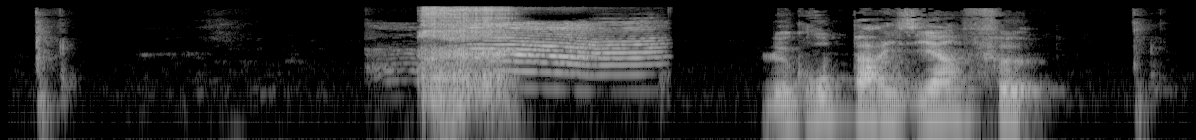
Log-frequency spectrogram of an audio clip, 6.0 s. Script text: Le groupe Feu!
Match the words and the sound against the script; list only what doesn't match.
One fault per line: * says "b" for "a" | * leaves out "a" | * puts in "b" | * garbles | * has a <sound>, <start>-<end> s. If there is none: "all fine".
* has a throat clearing, 1.8-3.4 s
* puts in "parisien"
